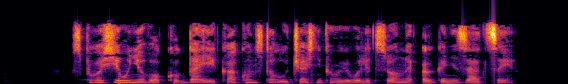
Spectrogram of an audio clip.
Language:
Mari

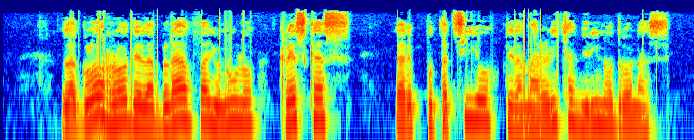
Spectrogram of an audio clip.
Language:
Esperanto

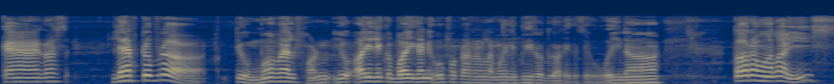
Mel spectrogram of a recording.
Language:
Nepali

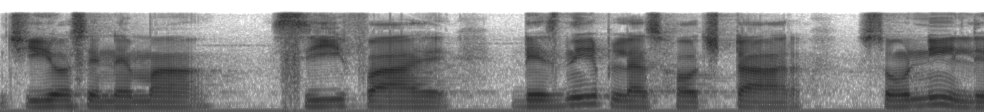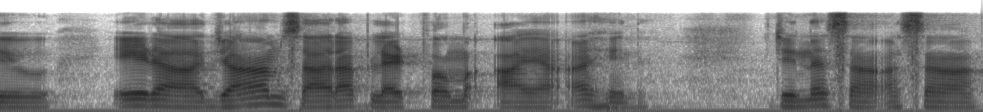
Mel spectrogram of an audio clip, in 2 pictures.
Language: Sindhi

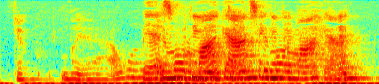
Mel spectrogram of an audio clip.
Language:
Danish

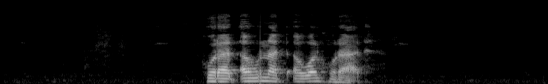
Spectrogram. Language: Wuzlam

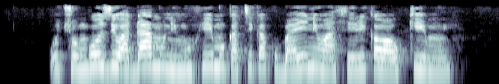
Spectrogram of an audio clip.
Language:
Swahili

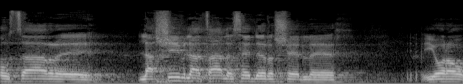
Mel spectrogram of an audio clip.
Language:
Hebrew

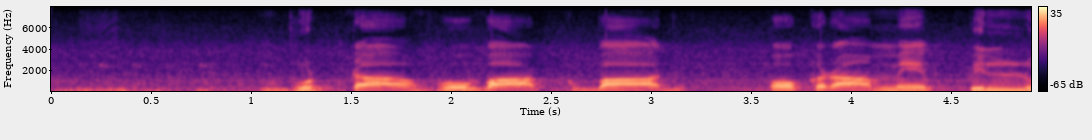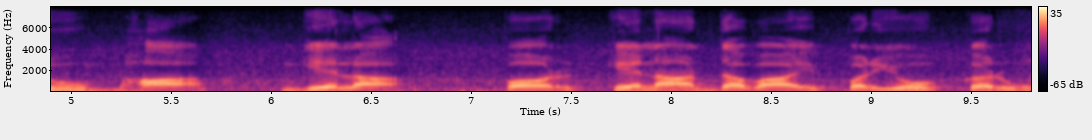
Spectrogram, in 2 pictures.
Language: Maithili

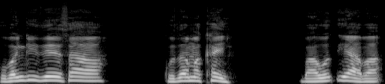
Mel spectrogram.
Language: Hausa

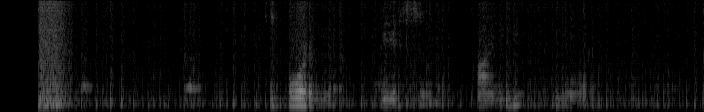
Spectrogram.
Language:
Russian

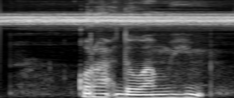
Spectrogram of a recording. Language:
Somali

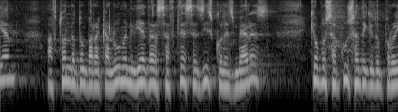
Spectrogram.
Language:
Greek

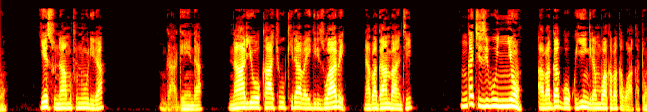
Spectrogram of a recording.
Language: Ganda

